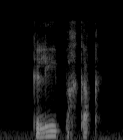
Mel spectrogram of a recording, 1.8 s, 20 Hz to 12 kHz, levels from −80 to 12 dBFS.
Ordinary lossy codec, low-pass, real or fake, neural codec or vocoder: Opus, 32 kbps; 7.2 kHz; real; none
